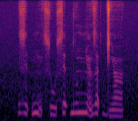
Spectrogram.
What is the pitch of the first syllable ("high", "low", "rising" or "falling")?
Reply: high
